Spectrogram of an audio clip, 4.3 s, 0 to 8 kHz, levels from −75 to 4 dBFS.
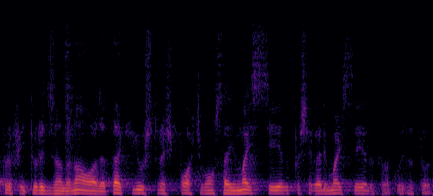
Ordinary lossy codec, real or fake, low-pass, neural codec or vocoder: none; fake; 7.2 kHz; codec, 24 kHz, 0.9 kbps, DualCodec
